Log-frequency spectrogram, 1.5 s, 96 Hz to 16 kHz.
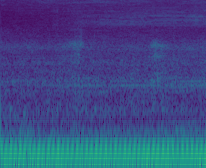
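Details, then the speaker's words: Mazda Miata revving after a roughly $2 fix that got it running again, with a larger, heavy battery refitted: strong, even low rumble with steady firing and no knocks or misses; the engine is healthy. "come on give me some revs I just that sounds so good oh I miss this car so much"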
